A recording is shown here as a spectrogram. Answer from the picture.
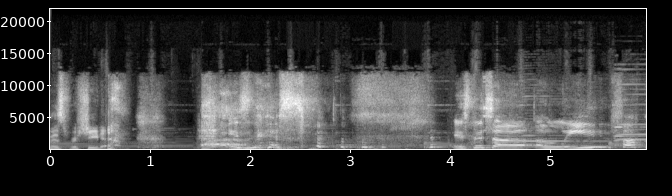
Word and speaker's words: Rashida: Is that how it's pronounced? Yeah. Then her name is Rashida.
